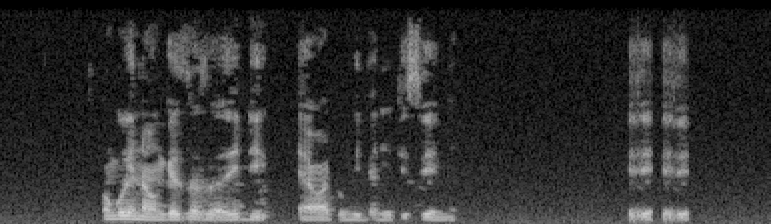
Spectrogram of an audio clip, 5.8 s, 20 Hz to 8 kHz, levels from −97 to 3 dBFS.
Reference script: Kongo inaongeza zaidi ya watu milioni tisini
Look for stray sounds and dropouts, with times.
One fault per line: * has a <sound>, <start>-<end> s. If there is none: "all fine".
* has a laugh, 4.7-5.2 s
